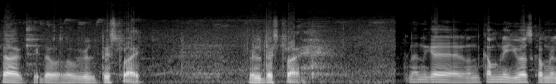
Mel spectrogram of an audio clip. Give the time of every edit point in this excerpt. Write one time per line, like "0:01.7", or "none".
0:03.9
